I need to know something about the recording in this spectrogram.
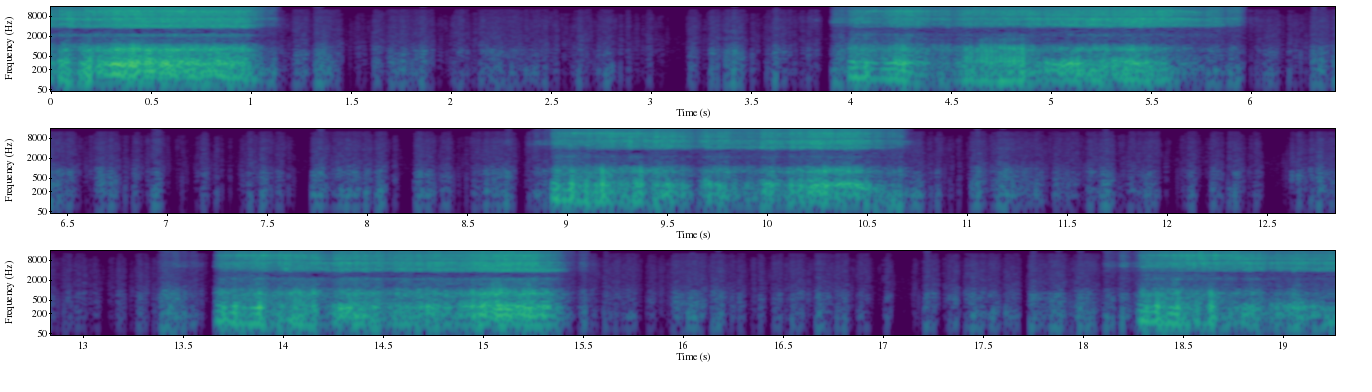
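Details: Adult husband snoring during an afternoon sleep: loud rattling snores on each breath in, about every five seconds, with quiet pauses between; snoring in sleep.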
